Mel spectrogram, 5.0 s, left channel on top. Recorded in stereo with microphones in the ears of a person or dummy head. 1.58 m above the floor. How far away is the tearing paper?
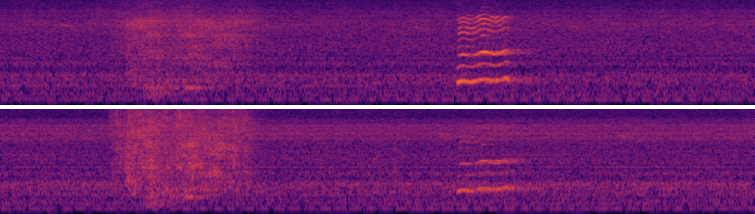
About 1.3 m.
